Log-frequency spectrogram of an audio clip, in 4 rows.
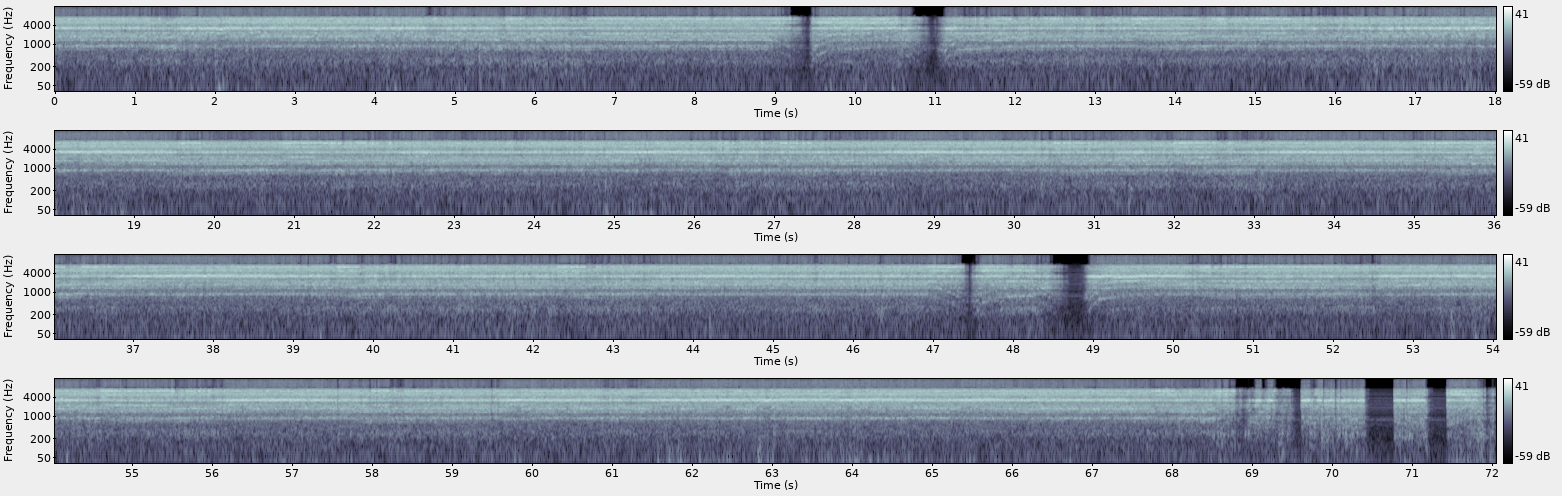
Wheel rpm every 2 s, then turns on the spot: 230, 230, 220, 210, 160, 130, 220, 220, 230, 220, 230, 230, 230, 230, 230, 230, 230, 230, 220, 220, 230, 230, 230, 180, 100, 210, 220, 230, 220, 230, 230, 210, 220, 230, 110, 80.
none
